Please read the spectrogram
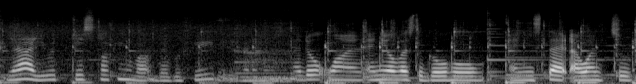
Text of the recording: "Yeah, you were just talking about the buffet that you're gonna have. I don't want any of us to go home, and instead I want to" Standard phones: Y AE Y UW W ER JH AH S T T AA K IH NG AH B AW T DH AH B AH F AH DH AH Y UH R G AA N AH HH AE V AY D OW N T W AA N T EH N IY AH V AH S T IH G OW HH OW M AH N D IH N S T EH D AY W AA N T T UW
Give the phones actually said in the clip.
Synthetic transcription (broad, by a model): Y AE Y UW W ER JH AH S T T AA K IH NG AH B AW T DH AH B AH F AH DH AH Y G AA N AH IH D OW N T W AA N T EH N IY AH V AH S T IH G OW HH OW M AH N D IH N S T EH D AY W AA N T T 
